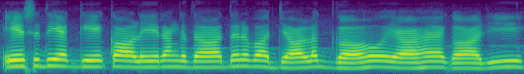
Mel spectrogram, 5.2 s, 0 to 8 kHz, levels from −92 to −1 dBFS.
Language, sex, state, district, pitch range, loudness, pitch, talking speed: Punjabi, male, Punjab, Kapurthala, 185-210 Hz, -13 LUFS, 200 Hz, 125 wpm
